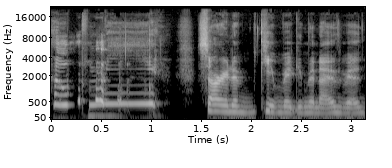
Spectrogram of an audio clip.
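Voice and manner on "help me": hammy, badly acted fake pleading, sometimes higher. Begging for a door to open in a game: hammy fake pleading. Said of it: "the worst voice acting in the world".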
